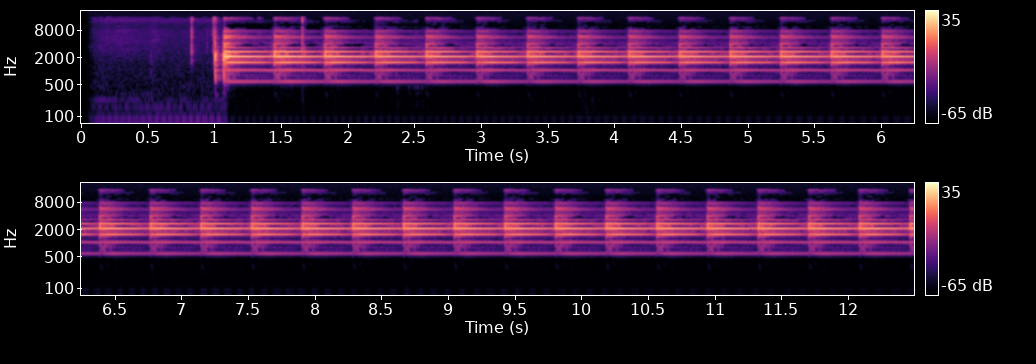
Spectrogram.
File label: US&S E Bell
